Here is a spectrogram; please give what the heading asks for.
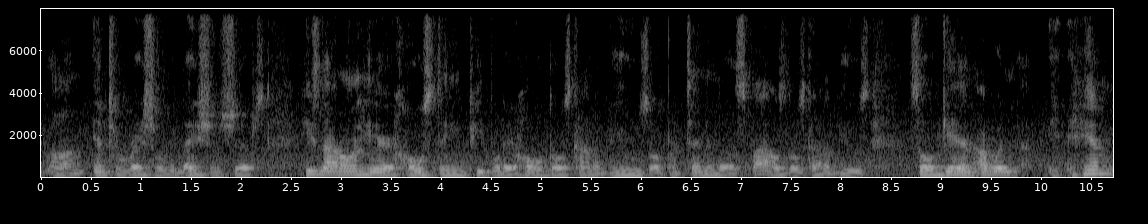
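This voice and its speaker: A man with a cold, sniffling as he comments loosely to his viewers, with lots of "um" and "man.". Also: lowish voice. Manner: loose, conversational, fillers like "man" and "um". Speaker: YouTube commentator reading chat. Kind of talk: casual live-stream commentary. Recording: echoey room with background noise.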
